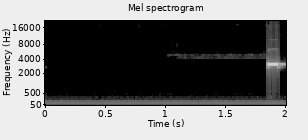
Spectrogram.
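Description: After near silence, a NIRA at-home anti-aging skincare device at level 1, held down on the skin of a hand, gives one quick high electronic beep at the very end, close and clean.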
